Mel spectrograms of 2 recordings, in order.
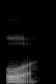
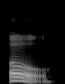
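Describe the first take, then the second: First: O opened into a "uo" glide; Jamaican long O. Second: Long O said as a gliding "oh"; English long O. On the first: Teacher showing viewers the Jamaican long O, "uo" sound. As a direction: say O as "uo", Jamaican style. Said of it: "the Jamaican long O get pronounced". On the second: Teacher showing viewers the English long O, English vowel. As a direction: say O with the rounded English glide. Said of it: "we pronounce the long O". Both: Shown as a demonstration.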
